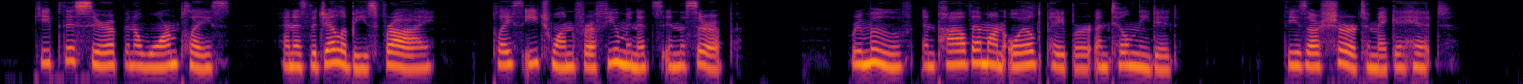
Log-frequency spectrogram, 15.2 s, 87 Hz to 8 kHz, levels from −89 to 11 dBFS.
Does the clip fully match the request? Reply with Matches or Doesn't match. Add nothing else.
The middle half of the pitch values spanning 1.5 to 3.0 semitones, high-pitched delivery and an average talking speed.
Matches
